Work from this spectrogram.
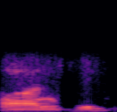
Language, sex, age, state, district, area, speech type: Marathi, male, 30-45, Maharashtra, Amravati, rural, conversation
